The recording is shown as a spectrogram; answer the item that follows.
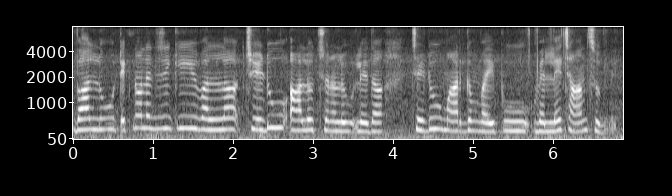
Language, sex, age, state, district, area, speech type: Telugu, female, 18-30, Telangana, Jagtial, rural, spontaneous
